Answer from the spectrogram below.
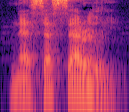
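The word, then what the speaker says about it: necessarily: जरा गौर से सुने आमतौर पर इसको बोला जाता है नेसेसरीली नेसेसरीली ठीक है लेकिन इसकी सही प्रोनाउंसिएशन क्या होगी अच्छे वाली नेसेसरीली नेसेसरीली फिर से नेसेसरीली okay you आर अननेसेसरीली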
